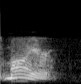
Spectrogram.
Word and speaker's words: Meyer: Am I saying your name right, Meyer? – It's Meyer. – It's Meyer. You had the M-E-Y, so I wasn't sure.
